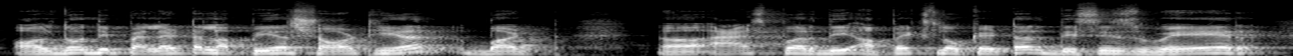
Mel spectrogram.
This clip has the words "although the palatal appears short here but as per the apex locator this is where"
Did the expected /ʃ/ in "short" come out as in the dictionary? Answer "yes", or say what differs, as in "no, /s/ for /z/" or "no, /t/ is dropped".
yes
